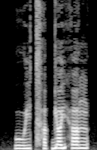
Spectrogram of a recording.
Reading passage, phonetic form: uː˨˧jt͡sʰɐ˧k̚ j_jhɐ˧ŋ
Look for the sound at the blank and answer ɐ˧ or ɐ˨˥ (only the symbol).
ɐ˧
